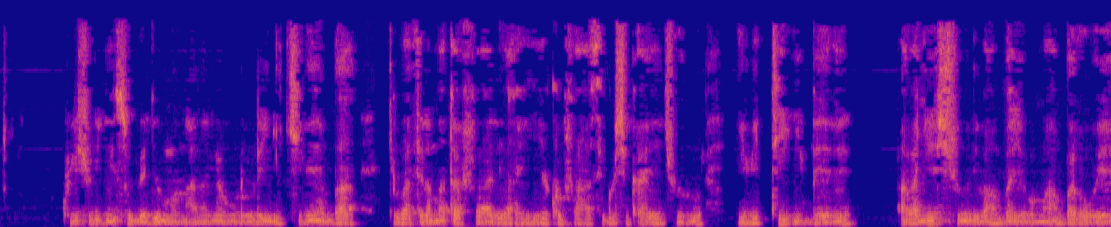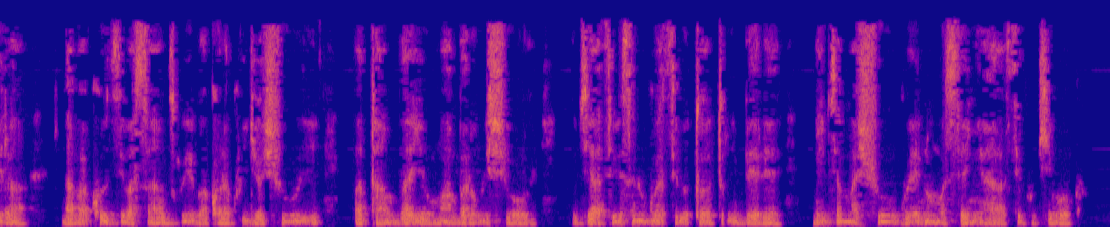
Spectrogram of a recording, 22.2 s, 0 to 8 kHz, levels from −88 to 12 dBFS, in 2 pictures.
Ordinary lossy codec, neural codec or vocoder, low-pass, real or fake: MP3, 32 kbps; vocoder, 22.05 kHz, 80 mel bands, HiFi-GAN; 7.2 kHz; fake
